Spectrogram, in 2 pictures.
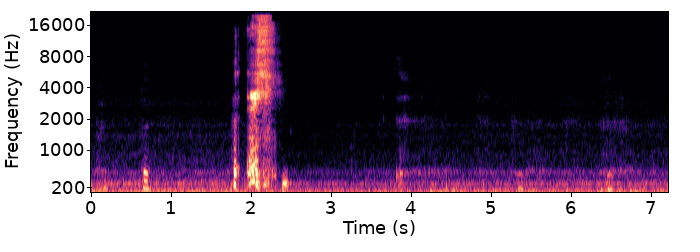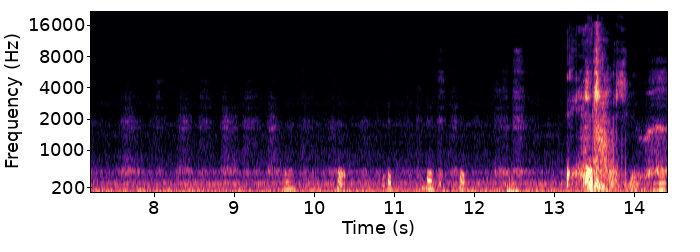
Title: Loud uncontrolled sneezing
